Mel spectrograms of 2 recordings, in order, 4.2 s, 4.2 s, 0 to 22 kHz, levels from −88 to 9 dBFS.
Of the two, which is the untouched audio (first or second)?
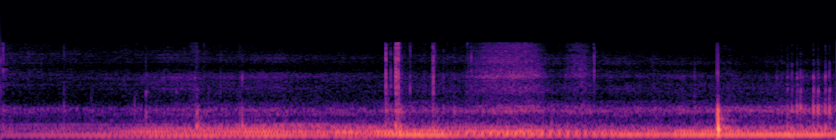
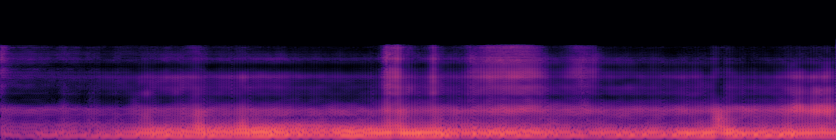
first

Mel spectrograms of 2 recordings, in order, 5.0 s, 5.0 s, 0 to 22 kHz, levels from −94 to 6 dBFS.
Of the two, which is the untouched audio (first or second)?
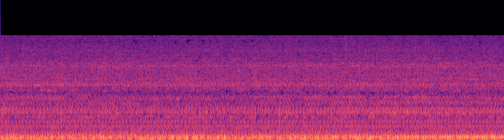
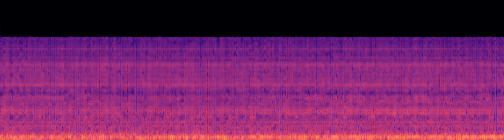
first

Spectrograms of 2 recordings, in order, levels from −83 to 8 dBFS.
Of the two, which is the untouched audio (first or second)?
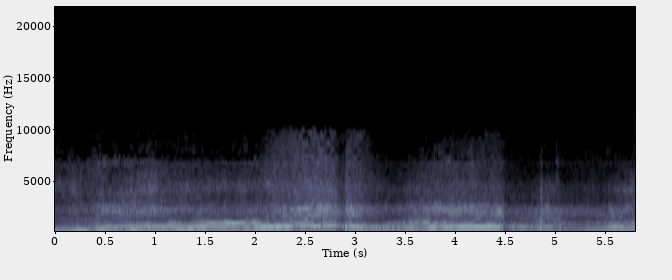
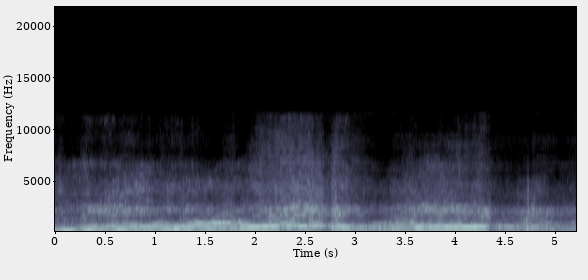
first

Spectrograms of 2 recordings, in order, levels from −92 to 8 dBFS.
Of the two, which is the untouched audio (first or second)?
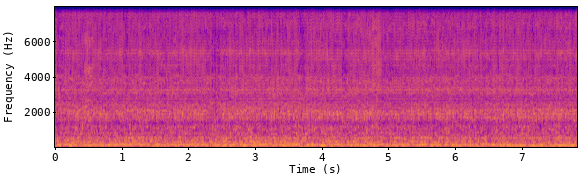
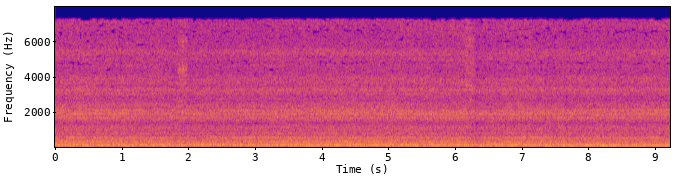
second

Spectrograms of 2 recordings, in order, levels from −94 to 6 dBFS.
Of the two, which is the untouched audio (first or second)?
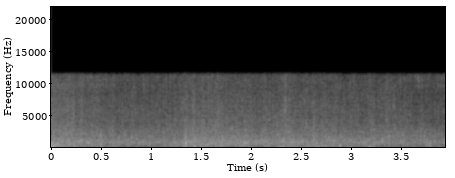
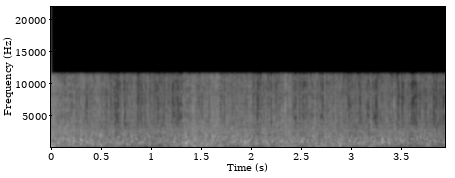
first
